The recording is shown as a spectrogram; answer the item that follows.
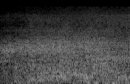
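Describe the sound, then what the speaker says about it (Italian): Sea waves on the Ligurian coast wash in as a broad, steady roar of surf with wind buffeting the microphone, close and continuous for a moment. "Eccoci ragazzi al mare, Liguria, spettacolo."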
